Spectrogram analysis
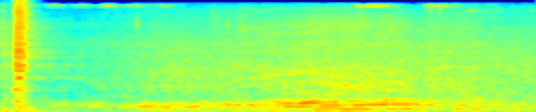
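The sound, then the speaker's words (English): A car engine rises in pitch as it accelerates along a street in the southern part of Berlin, over a steady wash of traffic noise, moderately loud, with a brief click at the very start. “Cars are driving by and across the street people are leaving a grocery store.”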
